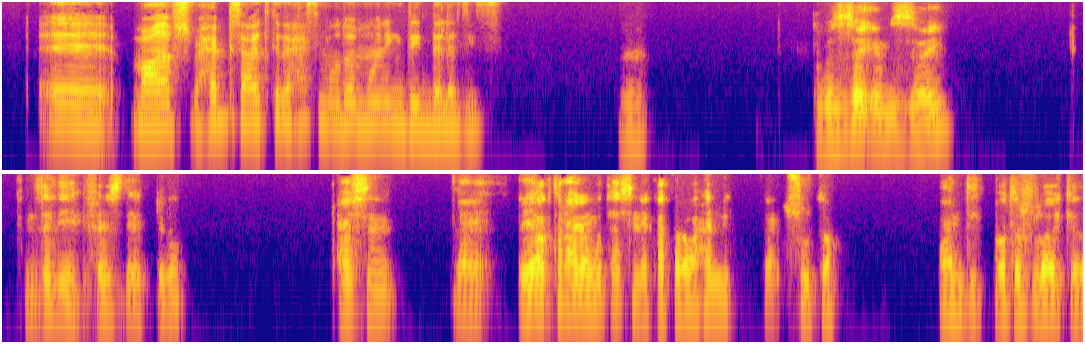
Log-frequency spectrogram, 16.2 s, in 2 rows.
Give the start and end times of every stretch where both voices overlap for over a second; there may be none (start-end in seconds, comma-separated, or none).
none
